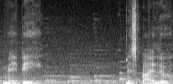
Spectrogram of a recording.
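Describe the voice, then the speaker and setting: A man voicing a solemn, reserved young wandering dragon warrior in a measured, soft-spoken way for a video game. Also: on the low side, level tone, over music. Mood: solemn, reflective. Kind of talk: dramatic game voice acting.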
